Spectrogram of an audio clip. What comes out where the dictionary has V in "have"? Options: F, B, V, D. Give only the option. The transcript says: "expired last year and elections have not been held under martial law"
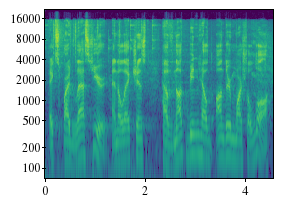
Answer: V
